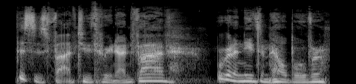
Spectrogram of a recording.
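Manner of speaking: usual speaking voice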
